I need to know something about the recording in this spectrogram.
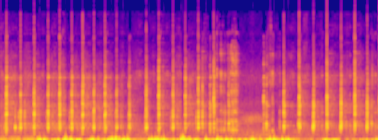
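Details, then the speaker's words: Vespa Excel engine split open, clutch not yet installed and turned by hand: loose metallic clicking at about five ticks a second, a rattle from the clutch. "Nah, ini mumpung ee kopling belum kita pasang ini, kita perdengarkan dulu suaranya ya saat kondisi di kopling tuh seperti ini, Teman-teman."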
